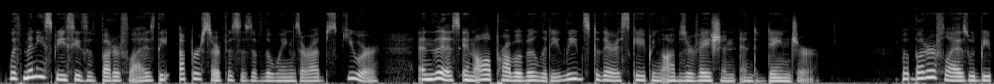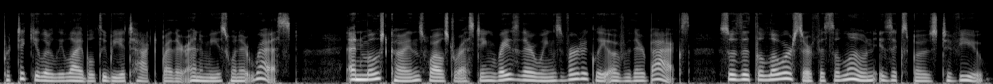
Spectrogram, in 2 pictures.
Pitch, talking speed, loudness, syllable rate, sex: 190 Hz, 185 wpm, -19 LUFS, 6.0 syllables/s, female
